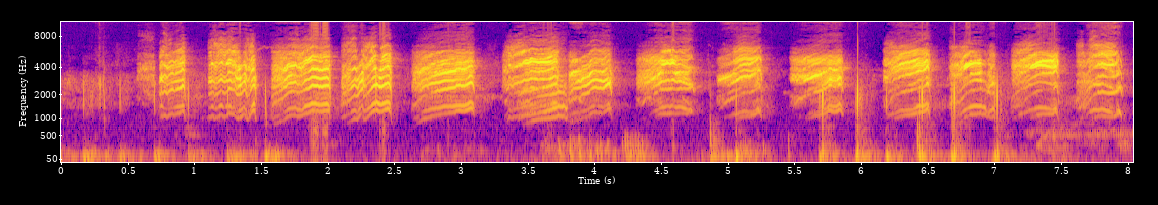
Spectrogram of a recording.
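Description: Small birds chirping over and over, about two quick warbling notes a second, each note wavering up and down in pitch. Faint low knocks from hands handling the branches sit underneath.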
